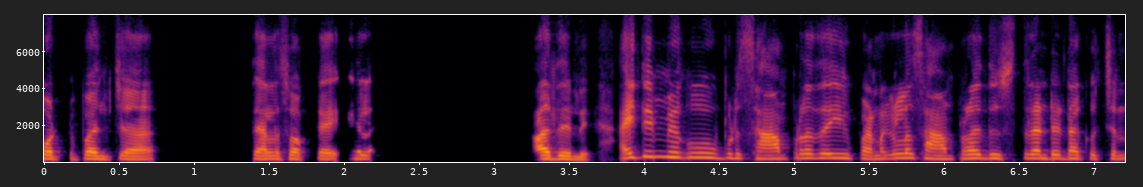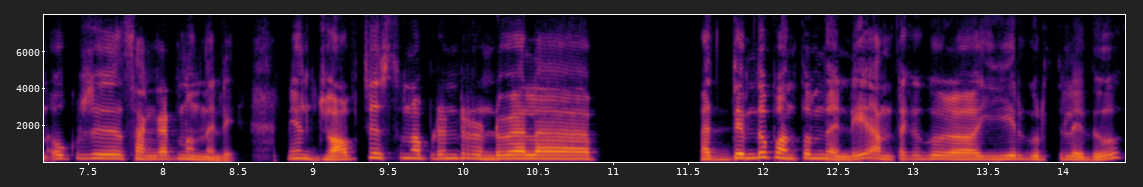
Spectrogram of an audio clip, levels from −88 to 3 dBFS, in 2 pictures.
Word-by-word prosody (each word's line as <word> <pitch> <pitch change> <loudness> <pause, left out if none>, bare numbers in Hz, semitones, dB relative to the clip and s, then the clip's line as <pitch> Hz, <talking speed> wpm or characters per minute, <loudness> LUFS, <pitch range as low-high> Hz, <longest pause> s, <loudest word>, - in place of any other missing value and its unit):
పట్టు 195 -2 +1
పంచా, 175 -2 +3 0.8
తెల్లసొక్కయి 180 -1 +1
ఇలా. 195 - -2 1.1
అదండి. 175 -5 +2 0.2
అయితే 260 +6 +4
మీకు 265 -2 +2
ఇప్పుడు 225 +1 -5
సాంప్రదాయ 225 +5 +2
ఈ - - -1
పండుగల్లో 205 +6 0
సాంప్రదాయ 195 +3 +2
దుస్తులంటే 215 0 +1
నాకు 200 0 -3
చిన్న 190 -1 -6
ఒక 200 +2 -11
సే 225 - +1 0.2
సంఘటనుందండి. 185 -8 -2 0.4
నేను 210 -1 -1
జాబ్ 170 +3 +4
చేస్తున్నప్పుడండి 225 -3 -1
రెండువేల 200 +1 +3 1.1
పద్దెనిమిదో 225 - +3
పంతొమ్మిదో 215 -2 +2
అండి 160 +6 -1
అంతగా 190 +1 -6
గూ 190 - +1 0.2
ఆ - - +4 0.2
ఇయర్ 185 0 -1
గుర్తులేదు. 160 -2 -3
195 Hz, 125 wpm, -23 LUFS, 180-215 Hz, 1.1 s, అయితే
